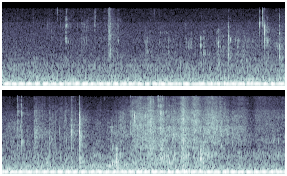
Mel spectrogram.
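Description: Close-miked chewing of a mouthful of sauced chicken from a kebab skewer, with small wet mouth clicks, over a steady low hum. From about five seconds in there is a denser rustle as a paper napkin is handled at the mouth.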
